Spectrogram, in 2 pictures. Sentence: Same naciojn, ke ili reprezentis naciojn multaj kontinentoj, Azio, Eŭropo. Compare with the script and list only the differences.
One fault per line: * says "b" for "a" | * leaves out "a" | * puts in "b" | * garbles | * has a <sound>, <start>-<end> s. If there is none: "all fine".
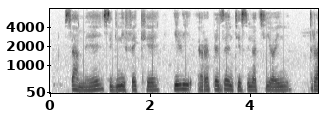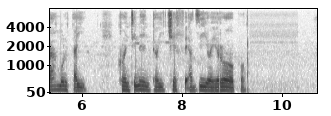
* says "signife" for "naciojn"
* puts in "tra"
* puts in "ĉefe"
